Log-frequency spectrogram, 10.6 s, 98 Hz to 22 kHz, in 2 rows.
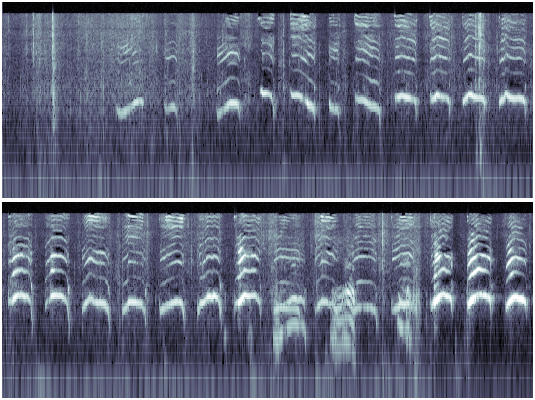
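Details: Field-line Labrador Retriever puppies, 25 days old, during their first taste of weaning food: rapid high, arched whistling whines and squeals from several pups, repeated almost three times a second, growing louder and more overlapping toward the end, indoors.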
